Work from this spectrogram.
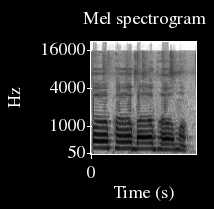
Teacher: ओष्ठ्य वर्ण म्हणजे जिथे ओठांचा वापर आपल्याला करावा लागतो, प, फ, ब, भ, म, बरोबर.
